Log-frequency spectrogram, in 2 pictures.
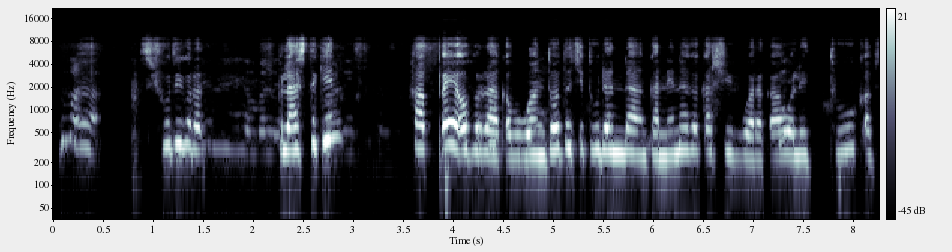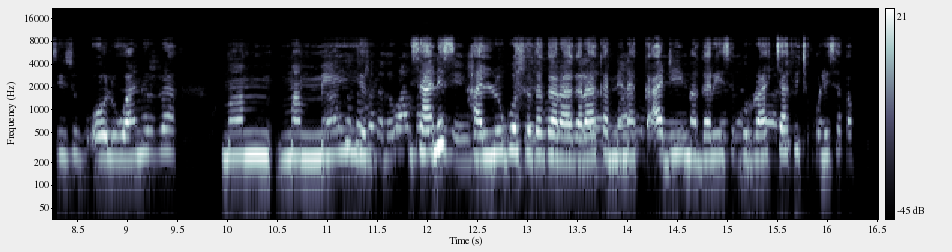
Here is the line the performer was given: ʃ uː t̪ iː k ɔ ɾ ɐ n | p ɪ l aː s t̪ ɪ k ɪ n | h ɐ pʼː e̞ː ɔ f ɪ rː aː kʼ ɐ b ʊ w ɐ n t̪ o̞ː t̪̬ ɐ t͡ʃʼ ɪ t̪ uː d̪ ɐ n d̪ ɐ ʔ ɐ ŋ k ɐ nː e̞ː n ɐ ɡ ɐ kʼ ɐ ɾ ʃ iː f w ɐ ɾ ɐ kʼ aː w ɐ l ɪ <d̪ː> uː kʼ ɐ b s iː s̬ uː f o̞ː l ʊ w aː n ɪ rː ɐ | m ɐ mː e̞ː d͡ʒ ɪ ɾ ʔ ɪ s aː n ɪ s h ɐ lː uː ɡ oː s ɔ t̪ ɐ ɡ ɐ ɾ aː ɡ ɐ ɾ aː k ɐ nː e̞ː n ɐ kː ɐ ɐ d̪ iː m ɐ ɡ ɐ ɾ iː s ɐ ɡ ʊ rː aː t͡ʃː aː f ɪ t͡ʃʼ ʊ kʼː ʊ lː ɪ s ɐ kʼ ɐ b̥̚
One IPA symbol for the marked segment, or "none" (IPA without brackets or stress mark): t̪ː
